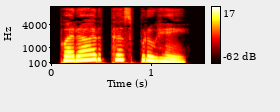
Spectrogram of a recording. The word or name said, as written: ಪರಾರ್ಥಸ್ಪೃಹೆ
